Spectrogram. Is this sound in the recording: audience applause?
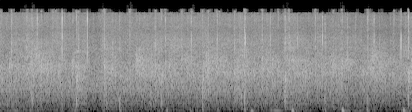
yes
